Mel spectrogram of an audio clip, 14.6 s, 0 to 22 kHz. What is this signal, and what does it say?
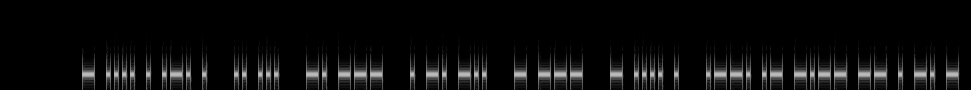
Morse code, heard as a keyed tone, about 20 wpm, 700 Hz. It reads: THERE IS NO END TO THE PAYMENT
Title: Sentences from Top 1200 Words 20wpm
